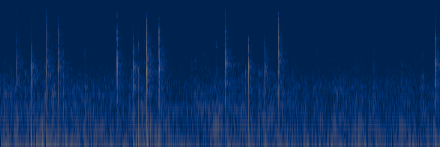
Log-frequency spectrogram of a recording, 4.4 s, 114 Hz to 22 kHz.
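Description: Long black false nails on a black-gloved hand rapidly tap the surface of a handheld black smartphone, a solid glass and metal slab held in the other black-gloved hand close to the microphone. Thirteen sharp, bright clicks centred around 2 kHz land in irregular clusters over a low, steady hiss, each dying almost instantly with no ring.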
